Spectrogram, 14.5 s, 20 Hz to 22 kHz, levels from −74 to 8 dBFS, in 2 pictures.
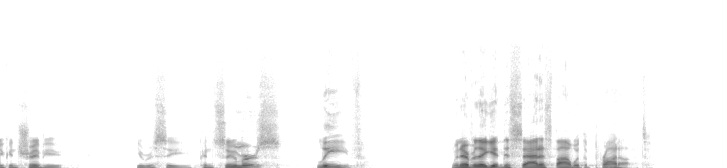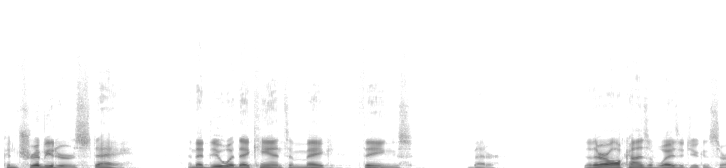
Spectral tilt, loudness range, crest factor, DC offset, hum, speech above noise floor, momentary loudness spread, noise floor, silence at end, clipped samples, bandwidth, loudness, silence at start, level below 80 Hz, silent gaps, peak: -6 dB/octave; 7 LU; 22 dB; under 0.1%; none; 50 dB; 20 LU; -81 dBFS; 0 s; under 0.1%; 16 kHz; -31 LUFS; 0 s; -68 dBFS; none; -10 dBFS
